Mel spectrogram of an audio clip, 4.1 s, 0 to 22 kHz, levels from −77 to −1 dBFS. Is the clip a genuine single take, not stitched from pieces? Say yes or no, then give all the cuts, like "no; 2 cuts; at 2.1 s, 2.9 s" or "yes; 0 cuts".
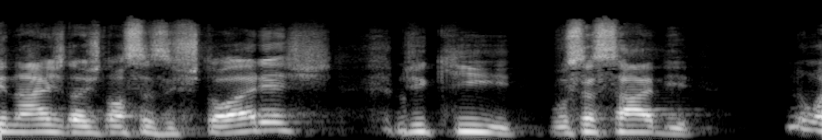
no; 1 cut; at 2.0 s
